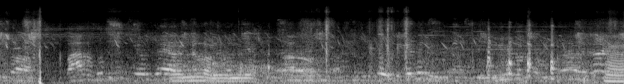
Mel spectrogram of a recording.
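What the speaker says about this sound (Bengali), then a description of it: "আপনারা দেখতে পাচ্ছেন অরিজিনাল টাইগার মুরগি ভাইয়ের হাতে।" A tiger-breed chicken held in hand at a busy market, giving close clucks and squawks among people talking and market chatter.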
